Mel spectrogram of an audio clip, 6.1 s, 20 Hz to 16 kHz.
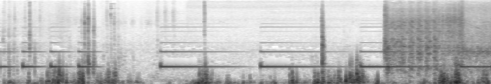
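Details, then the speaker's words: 2015 Ram EcoDiesel with 124 miles on a 9°F morning whose starter would not engage until the solenoid was jumpered repeatedly (second time this has happened): door chime and clunks, then the starter catches and the diesel fires into a steady clatter. "There we go. Now it'll start."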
